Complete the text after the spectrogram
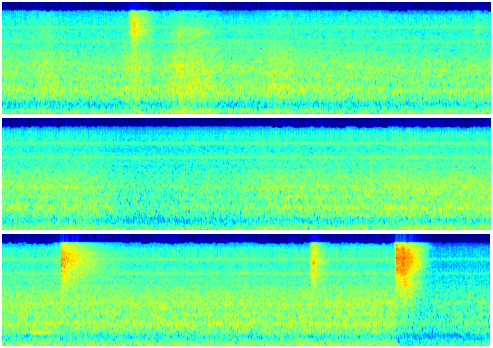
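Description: A truck engine idles with a low, steady rumble, then stops.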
